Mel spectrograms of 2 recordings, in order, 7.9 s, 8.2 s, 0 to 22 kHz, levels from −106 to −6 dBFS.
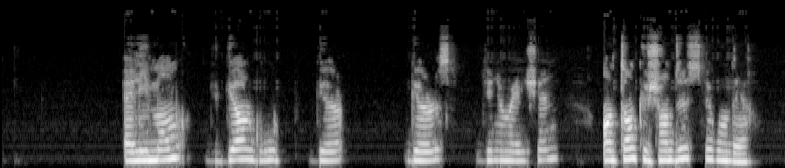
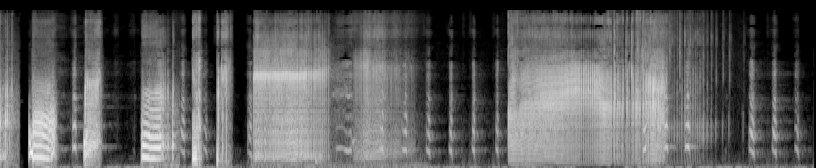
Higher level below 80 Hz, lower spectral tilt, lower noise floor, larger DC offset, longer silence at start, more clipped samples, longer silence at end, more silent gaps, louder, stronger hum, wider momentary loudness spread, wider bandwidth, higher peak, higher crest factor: about the same, -60 dBFS vs -56 dBFS; first, -6 dB/octave vs -3 dB/octave; first, -84 dBFS vs -48 dBFS; neither; first, 1.25 s vs 0 s; neither; first, 0.35 s vs 0.2 s; second, none vs 0.24-0.29 s; about the same, -20 LUFS vs -21 LUFS; neither; second, 14 LU vs 19 LU; second, 9 kHz vs 16.5 kHz; about the same, -2 dBFS vs -4 dBFS; about the same, 18 dB vs 20 dB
